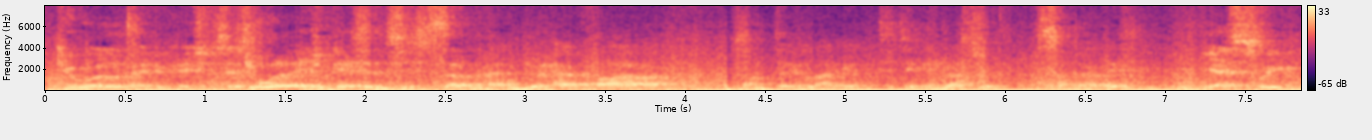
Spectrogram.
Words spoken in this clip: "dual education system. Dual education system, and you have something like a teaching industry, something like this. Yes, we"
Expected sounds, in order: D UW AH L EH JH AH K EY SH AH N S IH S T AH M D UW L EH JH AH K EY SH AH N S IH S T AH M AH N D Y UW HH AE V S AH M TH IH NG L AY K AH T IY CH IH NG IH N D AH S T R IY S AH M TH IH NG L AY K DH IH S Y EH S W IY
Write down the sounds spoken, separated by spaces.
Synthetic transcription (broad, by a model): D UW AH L EH JH AH K EY SH AH N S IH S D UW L EH JH AH K EY SH AH N S IH S T AH M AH N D Y UW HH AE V S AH M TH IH NG L AY K AH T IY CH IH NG IH N D AH S T R IY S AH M T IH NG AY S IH Y EH S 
